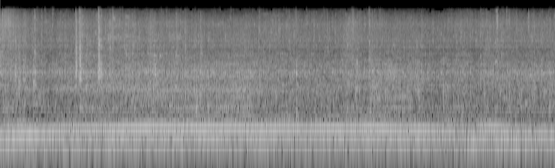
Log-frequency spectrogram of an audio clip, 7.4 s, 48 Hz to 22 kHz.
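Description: Off-road 4x4's engine running at low revs, rising a little near the start and easing off near the end, with a few light knocks.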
